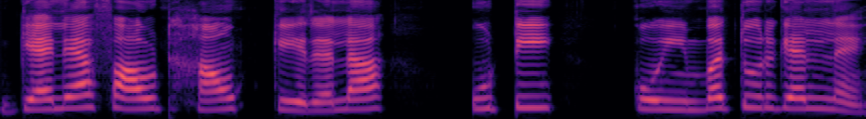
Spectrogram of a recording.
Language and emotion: Goan Konkani, neutral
